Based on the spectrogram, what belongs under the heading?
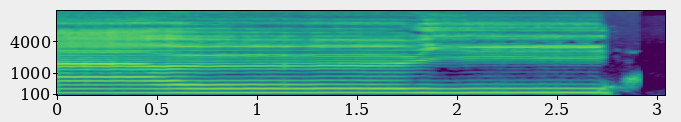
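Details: A steady, buzzing drone with a strong low fundamental and many even overtones holds for nearly three seconds, then cuts off abruptly; no animal sound is heard.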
